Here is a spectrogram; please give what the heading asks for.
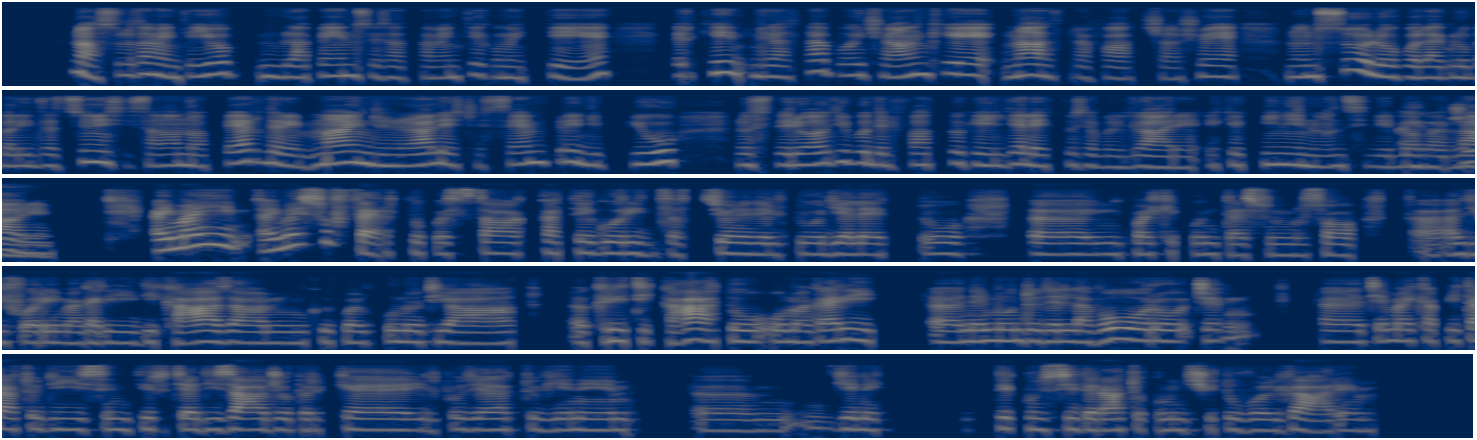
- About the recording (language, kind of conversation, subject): Italian, podcast, Come ti ha influenzato la lingua che parli a casa?
- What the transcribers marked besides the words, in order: other background noise; "cioè" said as "ceh"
